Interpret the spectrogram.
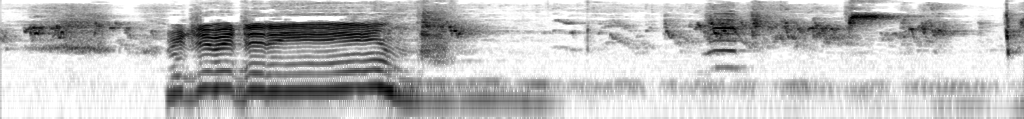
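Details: Talking pet parrot producing a loud, voice-like drawn-out sound with a rich harmonic tone, followed by softer murmuring and scattered high chirps.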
